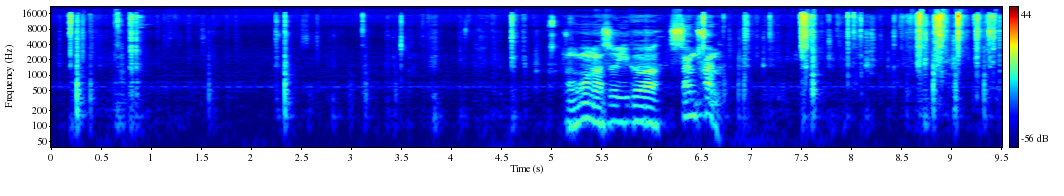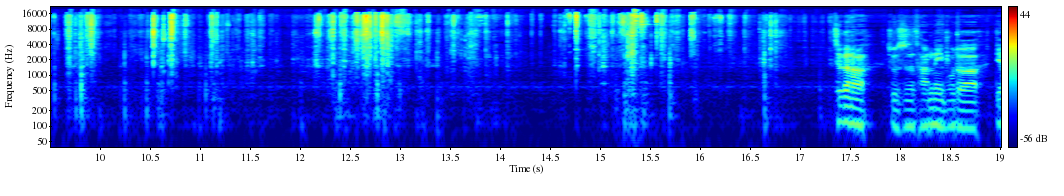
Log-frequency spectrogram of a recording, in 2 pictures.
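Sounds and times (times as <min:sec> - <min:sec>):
plastic wrapping clicking and crackling: 0:06.4 - 0:17.4.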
